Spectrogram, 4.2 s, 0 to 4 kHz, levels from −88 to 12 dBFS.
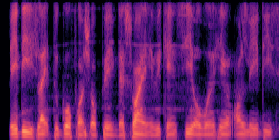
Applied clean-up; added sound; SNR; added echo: neural mask model DeepFilterNet 3.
